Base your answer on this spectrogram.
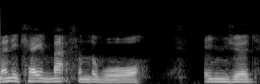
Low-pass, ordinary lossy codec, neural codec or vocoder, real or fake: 7.2 kHz; AAC, 32 kbps; none; real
